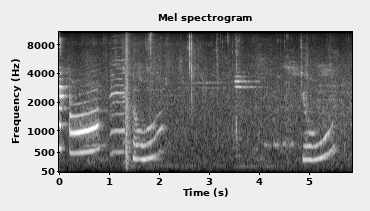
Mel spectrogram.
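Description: A parakeet talks in three short bursts of nasal, speech-like syllables with rising, squeaky tones, plus a sharp tap in a quiet room.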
